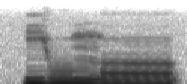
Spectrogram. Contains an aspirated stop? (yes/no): no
